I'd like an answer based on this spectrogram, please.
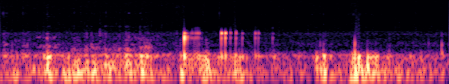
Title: Stomach growl (drinking)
